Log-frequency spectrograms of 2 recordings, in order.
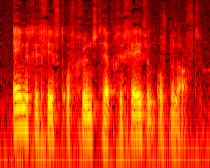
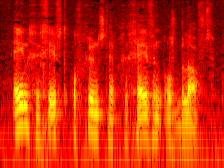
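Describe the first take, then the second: No difference in how they are said.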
